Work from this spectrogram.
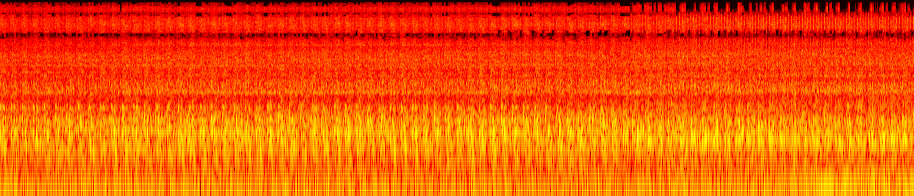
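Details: Chevrolet Celta engine runs with a rough, uneven pulse of roughly one beat per second over a dull rumble; owner asks whether the catalytic converter or the head gasket is to blame; cause unclear.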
